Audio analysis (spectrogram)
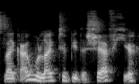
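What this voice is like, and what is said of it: Put-on deep French accent. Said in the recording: “with a deep French accent.”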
